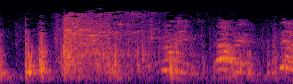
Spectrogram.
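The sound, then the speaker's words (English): The Lone Ranger fires a gunshot-like crack at the single glass light hanging from the ceiling of a cafe room, shattering it. Breaking glass crashes and clatters in several loud bursts over three seconds, with muffled voices mixed in. “At the same instant, the Lone Ranger fired at the single light in the room, which was hung from the ceiling.”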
